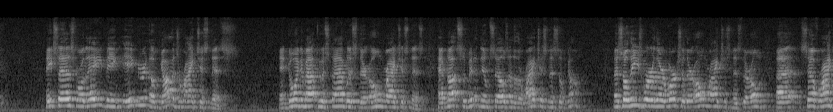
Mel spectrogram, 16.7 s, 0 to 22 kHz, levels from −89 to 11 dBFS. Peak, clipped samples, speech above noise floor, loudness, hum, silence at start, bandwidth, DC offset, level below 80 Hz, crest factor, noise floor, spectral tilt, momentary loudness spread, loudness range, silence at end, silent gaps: -8 dBFS; under 0.1%; 27 dB; -27 LUFS; none; 0 s; 11.5 kHz; under 0.1%; -58 dBFS; 18 dB; -53 dBFS; -4.5 dB/octave; 13 LU; 4 LU; 0 s; none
